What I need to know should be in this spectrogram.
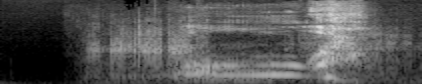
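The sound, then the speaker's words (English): A person groans while straining to open a stuck jar in a kitchen. The strained vocal groan is sustained and effortful, with a short rise near the end before the pitch drops away. “I wish I could get this stupid jar open.”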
